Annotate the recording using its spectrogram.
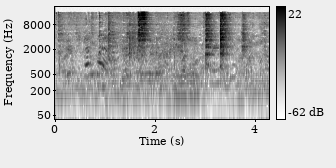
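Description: Metal spoons clinking against ceramic plates and steel serving bowls during a meal, with a few sharp clinks in the second half, over a murmur of voices.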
